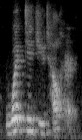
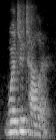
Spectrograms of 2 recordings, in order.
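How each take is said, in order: First: Each word is said fully and separately. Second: The first two words merge into one syllable.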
